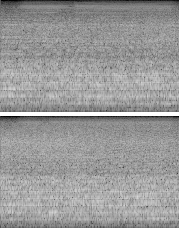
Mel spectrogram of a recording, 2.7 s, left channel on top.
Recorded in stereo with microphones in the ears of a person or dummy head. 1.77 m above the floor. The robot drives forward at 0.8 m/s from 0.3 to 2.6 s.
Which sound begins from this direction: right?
Running water, at 0.0 s.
